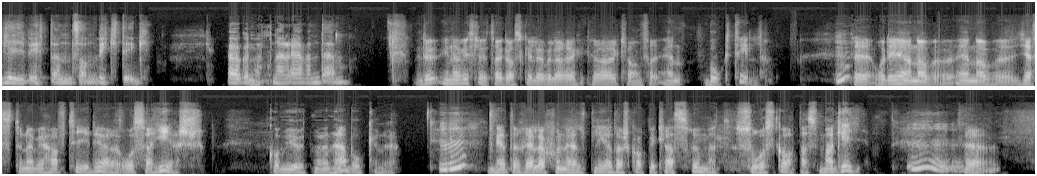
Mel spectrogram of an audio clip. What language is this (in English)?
Swedish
